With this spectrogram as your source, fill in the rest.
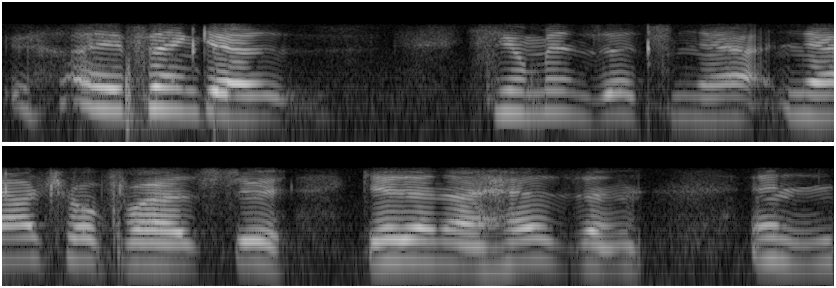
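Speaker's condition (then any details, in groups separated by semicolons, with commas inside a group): Speech impediment from birth injury; speech impediment sounding unlike a regional accent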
